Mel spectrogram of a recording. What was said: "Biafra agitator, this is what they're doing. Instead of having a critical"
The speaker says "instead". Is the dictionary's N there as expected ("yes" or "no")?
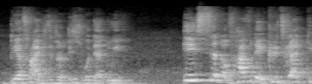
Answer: yes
